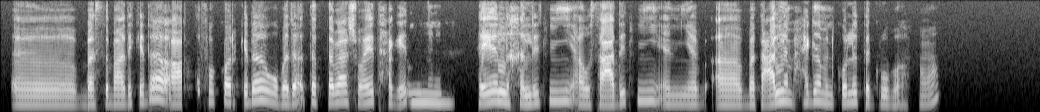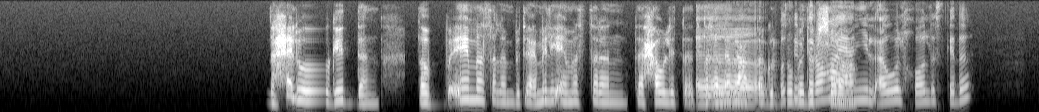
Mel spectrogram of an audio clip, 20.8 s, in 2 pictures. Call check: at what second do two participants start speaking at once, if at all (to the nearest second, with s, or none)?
17 s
